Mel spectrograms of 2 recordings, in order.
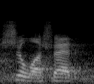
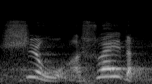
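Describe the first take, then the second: First: It is said as a plain, firm statement. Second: It is drawn out with a questioning tune.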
